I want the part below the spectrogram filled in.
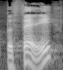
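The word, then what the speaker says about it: buffet: 문제는 지의 강세가 간다는 얘기고 FA FA 이렇게 발음을 해 주셔야 돼요 buffay or buffe stle meal 하는 건 뷔페식 식사를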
